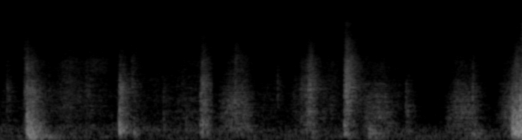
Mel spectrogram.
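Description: Wooden door frame being lowered onto and settled over a timber door lying on a bench: a series of separate wooden knocks and clunks, about six of them, with the loudest right at the end.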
